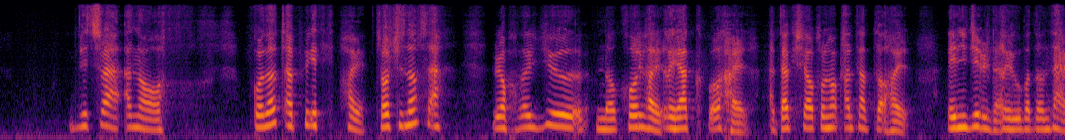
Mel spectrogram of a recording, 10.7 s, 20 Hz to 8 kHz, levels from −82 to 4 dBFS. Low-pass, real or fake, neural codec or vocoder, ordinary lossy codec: 7.2 kHz; fake; codec, 16 kHz in and 24 kHz out, 0.6 kbps, FocalCodec, streaming, 2048 codes; none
